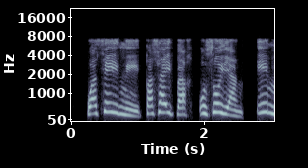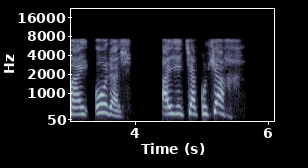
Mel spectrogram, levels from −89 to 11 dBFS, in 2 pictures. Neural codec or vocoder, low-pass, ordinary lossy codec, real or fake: codec, 16 kHz, 16 kbps, FunCodec, trained on Chinese and English, 50 frames a second; 7.2 kHz; AAC, 64 kbps; fake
